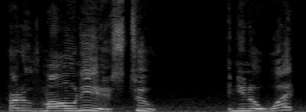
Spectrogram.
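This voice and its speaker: An actor playing a proud, straight-talking male rival wrestler in a video game, with a raspy voice and an intense manner. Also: very high voice, fairly quick, slight background noise. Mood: stern. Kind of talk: scripted video game cutscene acting.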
